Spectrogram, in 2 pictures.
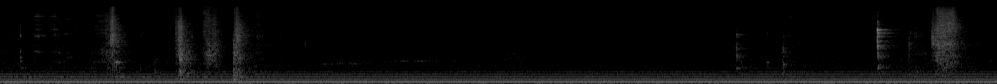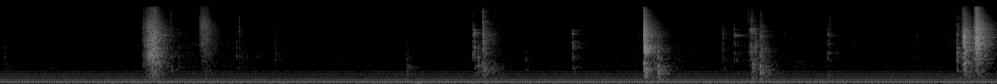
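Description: A steady low electrical hum under a handful of short clicks and brief rubbing, sliding sounds a few seconds apart, as a mountain-bike suspension fork's lower legs are handled and slid onto the greased stanchions.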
